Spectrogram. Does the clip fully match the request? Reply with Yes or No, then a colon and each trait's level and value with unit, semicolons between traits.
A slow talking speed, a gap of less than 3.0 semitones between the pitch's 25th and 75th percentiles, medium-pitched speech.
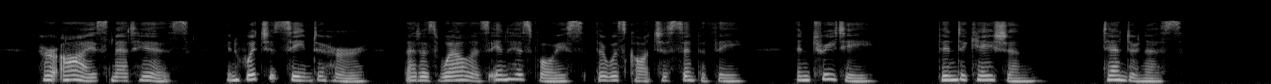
No: slow, 115 wpm; wide, 5.4 semitones; medium, 180 Hz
